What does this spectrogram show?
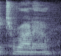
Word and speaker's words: Toronto: people from outside of Toronto should say I mean my Southern disposition makes me want to say Toronto without the T Toronto um but I can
